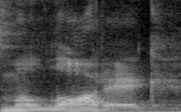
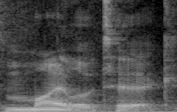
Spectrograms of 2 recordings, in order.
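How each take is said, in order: First: It is said like the word melodic. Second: It is said unlike the word melodic. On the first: The speaker calls it wrong. "You, you would think it's melodic because it's beautiful" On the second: The speaker calls it right. "But it's Milotic"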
